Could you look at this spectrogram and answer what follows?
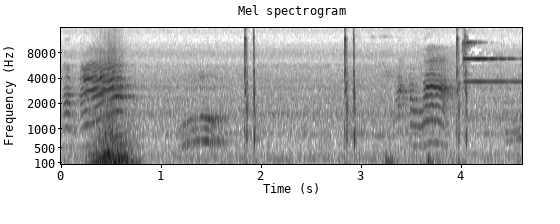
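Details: Pet green parrot talking: a loud burst followed by several bent, rising and falling harmonic calls, with sharp clicks scattered through the background.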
